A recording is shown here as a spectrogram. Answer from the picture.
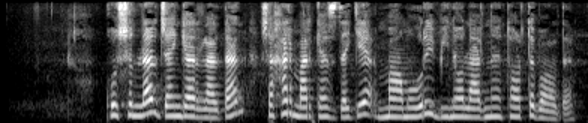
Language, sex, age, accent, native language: Uzbek, female, under 19, Toshkent viloyati, Uzbek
